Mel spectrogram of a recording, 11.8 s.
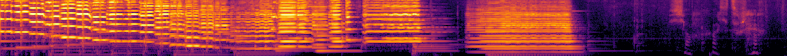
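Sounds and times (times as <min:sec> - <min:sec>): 
viola: 0:00.0 - 0:09.0.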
